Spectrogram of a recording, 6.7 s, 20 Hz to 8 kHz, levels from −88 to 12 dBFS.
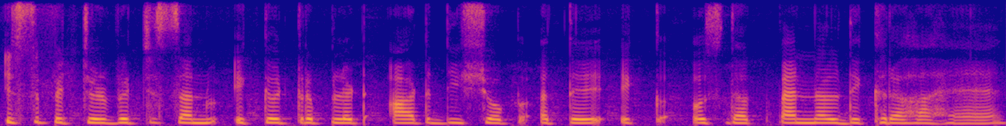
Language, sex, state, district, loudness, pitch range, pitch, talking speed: Punjabi, female, Punjab, Kapurthala, -17 LUFS, 230-245 Hz, 240 Hz, 145 wpm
